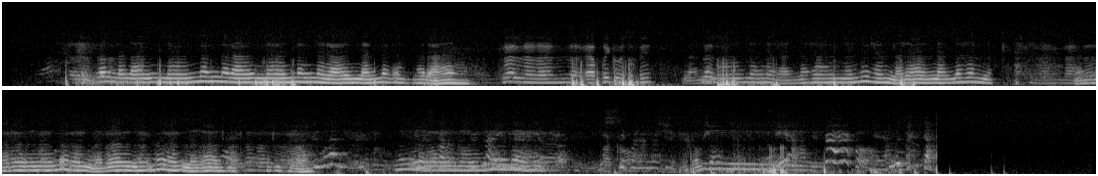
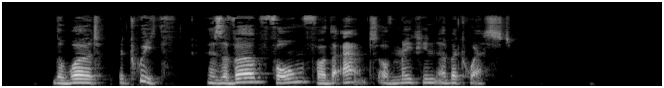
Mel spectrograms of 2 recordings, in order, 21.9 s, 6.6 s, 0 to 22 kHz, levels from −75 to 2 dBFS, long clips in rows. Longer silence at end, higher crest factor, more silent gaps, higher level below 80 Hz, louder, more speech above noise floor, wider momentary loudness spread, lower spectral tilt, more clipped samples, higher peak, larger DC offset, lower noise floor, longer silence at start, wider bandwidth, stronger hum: about the same, 1.55 s vs 1.55 s; about the same, 20 dB vs 20 dB; neither; first, -38 dBFS vs -64 dBFS; second, -26 LUFS vs -21 LUFS; second, 31 dB vs 57 dB; about the same, 14 LU vs 15 LU; first, -9 dB/octave vs -4.5 dB/octave; neither; about the same, -6 dBFS vs -4 dBFS; neither; second, -55 dBFS vs -78 dBFS; about the same, 0.4 s vs 0.5 s; first, 16 kHz vs 11.5 kHz; neither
